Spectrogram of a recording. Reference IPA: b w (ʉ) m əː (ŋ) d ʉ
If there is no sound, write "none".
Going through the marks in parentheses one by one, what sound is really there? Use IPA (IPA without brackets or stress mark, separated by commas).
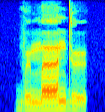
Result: ʉ, n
